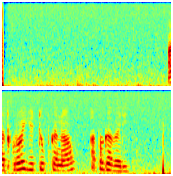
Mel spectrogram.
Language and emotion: Russian, neutral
